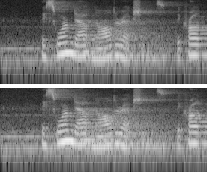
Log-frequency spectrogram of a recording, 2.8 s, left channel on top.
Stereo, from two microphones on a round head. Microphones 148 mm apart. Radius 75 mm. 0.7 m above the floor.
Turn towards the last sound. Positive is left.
turn(degrees=10)  # may be behind; listen again after turning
